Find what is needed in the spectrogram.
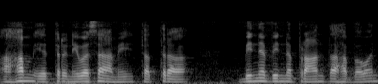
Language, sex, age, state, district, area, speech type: Sanskrit, male, 45-60, Telangana, Karimnagar, urban, spontaneous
